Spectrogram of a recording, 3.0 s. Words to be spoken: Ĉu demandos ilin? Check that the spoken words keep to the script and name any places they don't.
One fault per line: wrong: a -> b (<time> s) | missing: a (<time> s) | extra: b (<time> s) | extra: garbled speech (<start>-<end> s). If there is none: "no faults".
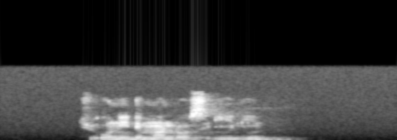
extra: oni (0.8 s)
